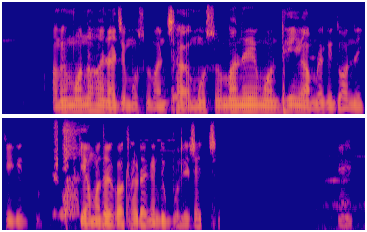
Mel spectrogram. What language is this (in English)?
Bangla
